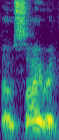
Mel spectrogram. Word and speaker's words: Osiran: Apparently, Sutek's race is pronounced Osiren throughout the serial. The scripts and publicity material spelt it as Osirian in some places and as Osiran in others.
